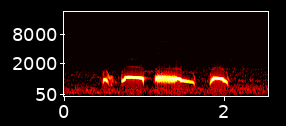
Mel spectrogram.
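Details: Single phrase from a spotted dove kept as a decoy for trapping wild doves. It is a soft lead-in note followed by three low coos, the middle one longest and sliding down at its end, over quiet background.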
